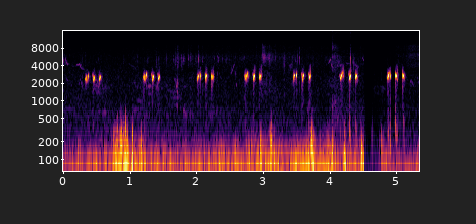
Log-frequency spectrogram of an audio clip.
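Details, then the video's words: Female quail giving a kirak and sirak mix call, sharp three-note chirp groups repeated about every three-quarters of a second, bright and evenly spaced, with low rustling and a brief thud in the background. "Beautiful female quail call_kirak& sirak mix voice"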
